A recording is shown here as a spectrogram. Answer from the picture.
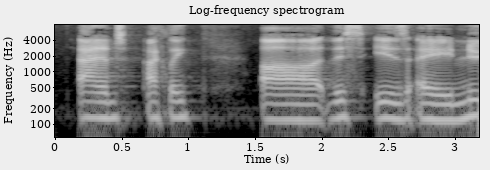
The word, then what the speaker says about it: v: Second thing I learned is when there's like the V, you know, this V this, it's pronounced and, which is why it's Stambovsky V Ackley.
